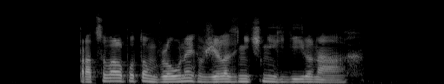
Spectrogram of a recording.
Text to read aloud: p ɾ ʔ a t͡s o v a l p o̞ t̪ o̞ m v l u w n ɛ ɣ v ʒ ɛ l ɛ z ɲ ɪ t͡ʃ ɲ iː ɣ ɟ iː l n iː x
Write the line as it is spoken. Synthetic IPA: p ɾ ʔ a t͡s o v a l p o̞ t̪ o̞ m v l o w n ɛ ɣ v ʒ ɛ l ɛ z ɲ ɪ t͡ʃ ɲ iː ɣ ɟ iː l n aː x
